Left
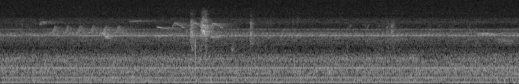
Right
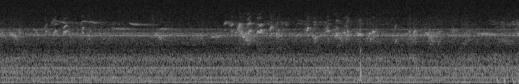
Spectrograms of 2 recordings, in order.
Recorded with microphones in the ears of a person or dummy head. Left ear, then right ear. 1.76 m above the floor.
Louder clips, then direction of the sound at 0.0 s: Left 2 dB; 15° left (ahead or behind).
